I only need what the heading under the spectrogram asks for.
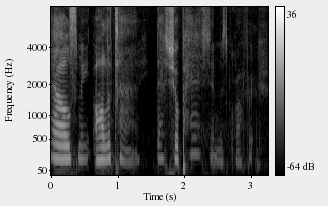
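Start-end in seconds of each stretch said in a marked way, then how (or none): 1.6-3.0 soft, low, tender voice. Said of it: "I had a former principal who tells me".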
